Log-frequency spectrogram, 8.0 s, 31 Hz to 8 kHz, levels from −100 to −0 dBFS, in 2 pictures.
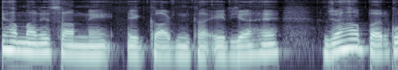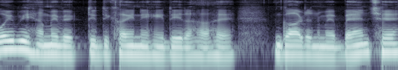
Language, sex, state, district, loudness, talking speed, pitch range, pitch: Maithili, male, Bihar, Muzaffarpur, -18 LUFS, 165 wpm, 100-125 Hz, 105 Hz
